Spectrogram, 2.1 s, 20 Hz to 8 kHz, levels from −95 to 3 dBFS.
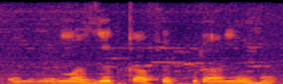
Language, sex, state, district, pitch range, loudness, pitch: Hindi, female, Bihar, Bhagalpur, 160-170 Hz, -23 LUFS, 165 Hz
